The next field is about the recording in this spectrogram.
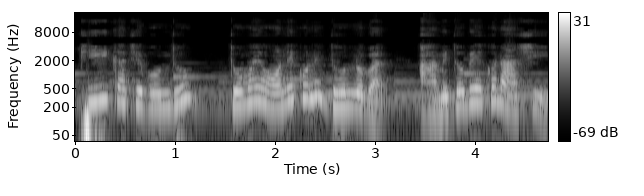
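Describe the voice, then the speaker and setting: A woman's voice: mid-range voice, very animated, moderate pace, over music, natural voice. Woman voicing a curious young village boy. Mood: reassuring. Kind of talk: children's cartoon story dialogue.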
